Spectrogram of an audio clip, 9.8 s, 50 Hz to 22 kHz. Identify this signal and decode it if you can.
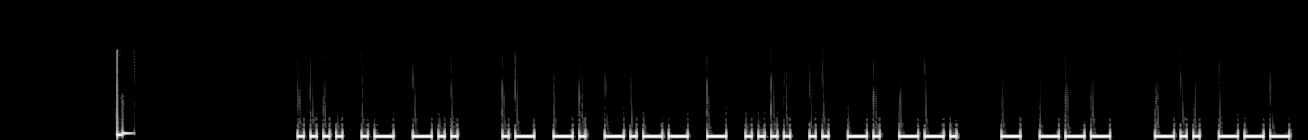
Morse code, heard as a keyed tone, about 25 wpm, 700 Hz. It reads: HAD ANYTHING TO DO
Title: Sets of 5 Words Encore 25wpm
